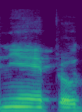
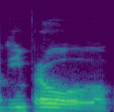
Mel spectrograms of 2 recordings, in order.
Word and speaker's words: Dnipro: di Dniepro, Dnipro,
